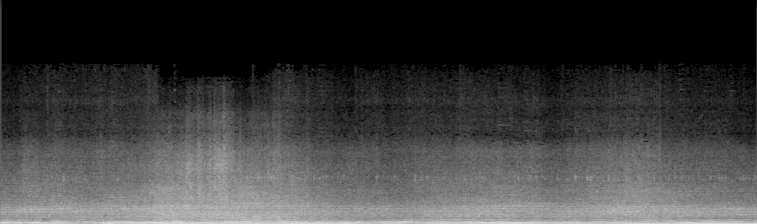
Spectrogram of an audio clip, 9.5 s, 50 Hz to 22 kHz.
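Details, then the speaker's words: Husqvarna YTH21K42 ride-on mower after replacing a too-long 101.4-inch deck belt with a 100-inch belt: steady low engine drone, blades spinning evenly, no slap or squeal from the belt; belt stays on, running healthy. "so the M's working good a the blades are on good and tight and that belt hasn't come off once and I started to stop the blades a couple of times so with no issues so I think the shorter belt is the answer"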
